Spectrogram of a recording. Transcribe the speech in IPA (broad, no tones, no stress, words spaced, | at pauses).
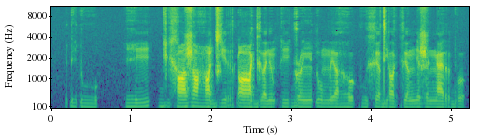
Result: ɗi̤ɗṳ | ɦi | ɡi̤xɑʐɑ ɦɑd͡ʑirɠɑ ɡʲʊɐ̯ɾʲũ ki ɡɹĩɗumɪɐ̯ ɦʊkṳ xʲʌdjʌ kʲʌŋiʐɪ ŋærbʊ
